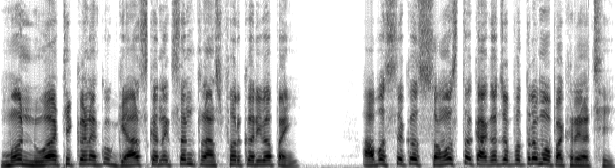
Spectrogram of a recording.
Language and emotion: Odia, happy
